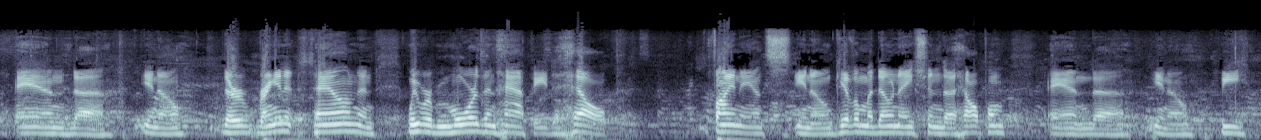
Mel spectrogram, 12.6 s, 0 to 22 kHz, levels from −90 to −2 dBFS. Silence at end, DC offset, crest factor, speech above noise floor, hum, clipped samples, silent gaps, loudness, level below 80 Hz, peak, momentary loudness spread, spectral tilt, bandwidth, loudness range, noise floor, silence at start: 0 s; under 0.1%; 14 dB; 23 dB; none; under 0.1%; none; -16 LUFS; -46 dBFS; -2 dBFS; 11 LU; -4.5 dB/octave; 11.5 kHz; 4 LU; -39 dBFS; 0 s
